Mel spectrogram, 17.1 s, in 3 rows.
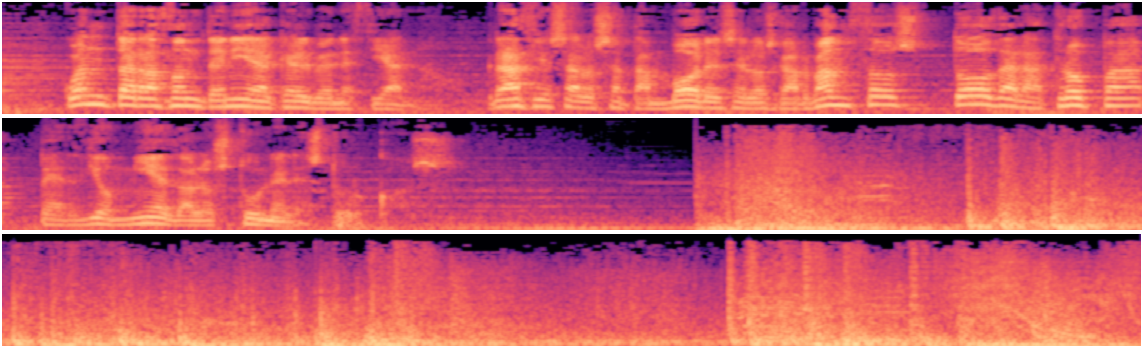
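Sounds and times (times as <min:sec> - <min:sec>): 
speech: 0:00.3 - 0:08.0
Turkish artillery bombardment pounding fortress bastions during a siege: 0:09.2 - 0:17.0.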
